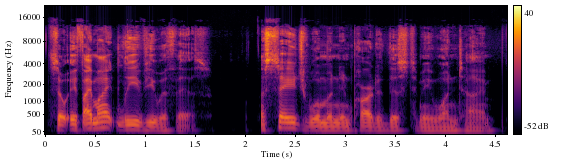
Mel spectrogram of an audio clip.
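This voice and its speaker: A man giving an encouraging, measured motivational self-help talk straight to the listener. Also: sits low, mellow, no echo, studio quality. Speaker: self-help program host.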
